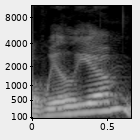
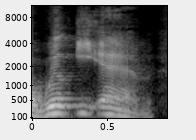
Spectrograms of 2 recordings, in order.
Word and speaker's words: Willem: more than most people people sell my name with the E and yet they still go William he probably go will maybe he go Willem but at least it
